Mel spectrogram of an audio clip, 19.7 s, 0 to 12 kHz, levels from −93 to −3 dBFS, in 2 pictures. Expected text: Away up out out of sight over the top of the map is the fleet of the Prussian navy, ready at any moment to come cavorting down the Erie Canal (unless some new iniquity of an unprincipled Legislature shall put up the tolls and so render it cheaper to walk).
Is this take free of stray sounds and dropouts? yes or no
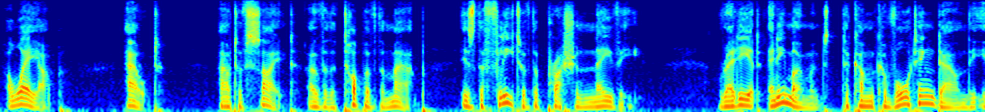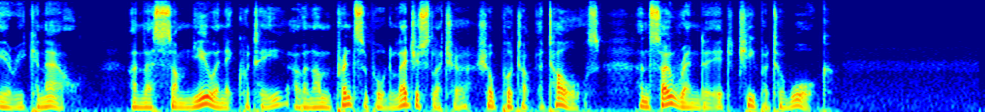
yes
